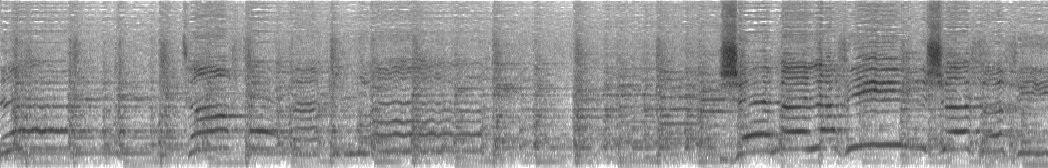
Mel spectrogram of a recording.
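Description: A woman singing a slow pop ballad with held, gliding notes over instrumental accompaniment.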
